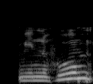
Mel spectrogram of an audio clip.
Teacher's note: nun sukun bertemu dengan huruf ha, idhar halki dibaca dengan jelas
